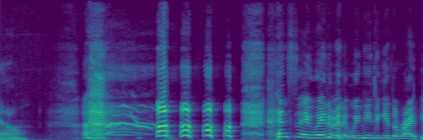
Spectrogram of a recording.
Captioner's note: chuckles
